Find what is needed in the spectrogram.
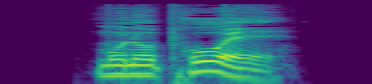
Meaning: monopoly
- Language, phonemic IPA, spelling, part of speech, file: German, /monoˈpoːl/, Monopol, noun, De-Monopol.ogg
